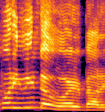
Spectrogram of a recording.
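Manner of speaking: mock disbelief. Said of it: "And I'm like".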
